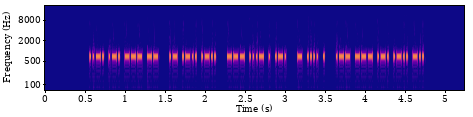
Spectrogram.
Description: Morse code, heard as a keyed tone, about 59 wpm, 700 Hz. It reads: FROM ALL OVER THE WORLD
